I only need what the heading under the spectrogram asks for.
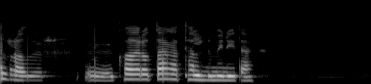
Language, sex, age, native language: Icelandic, female, 40-49, Icelandic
